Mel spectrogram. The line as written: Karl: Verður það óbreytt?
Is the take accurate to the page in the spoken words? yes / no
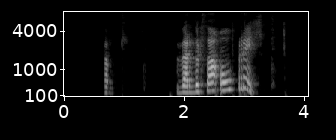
yes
